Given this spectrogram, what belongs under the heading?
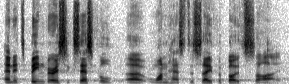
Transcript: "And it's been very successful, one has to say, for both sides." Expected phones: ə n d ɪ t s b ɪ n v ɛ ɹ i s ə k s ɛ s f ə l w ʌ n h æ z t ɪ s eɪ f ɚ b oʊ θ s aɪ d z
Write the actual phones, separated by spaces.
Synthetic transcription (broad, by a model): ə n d ɪ t s b ɪ n v ɛ ɹ i s ə k s ɛ s f ə l w ʌ n h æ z t ɪ s eɪ f ɚ b oʊ θ s aɪ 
